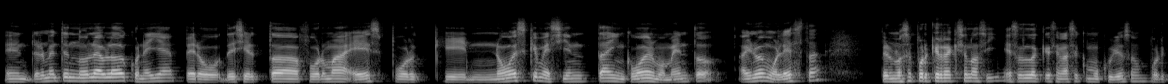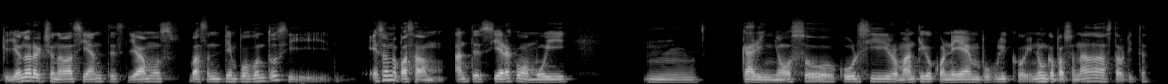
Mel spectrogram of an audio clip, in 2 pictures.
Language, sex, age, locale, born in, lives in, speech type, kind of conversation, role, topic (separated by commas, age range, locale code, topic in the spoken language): Spanish, male, 20-24, es-MX, Mexico, Mexico, conversation, advice, user, ¿Cómo puedo manejar la inseguridad al interactuar con mi pareja en público?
